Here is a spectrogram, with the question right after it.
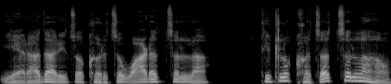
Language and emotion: Goan Konkani, sad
